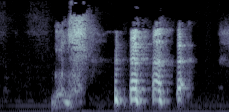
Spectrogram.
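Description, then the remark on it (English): Someone blows their nose with one long, forceful, hissing burst, followed by a quick run of four shorter, sharp honking blows and a faint sniff at the end. “I need to blow my nose because I'm that disgusting.”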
